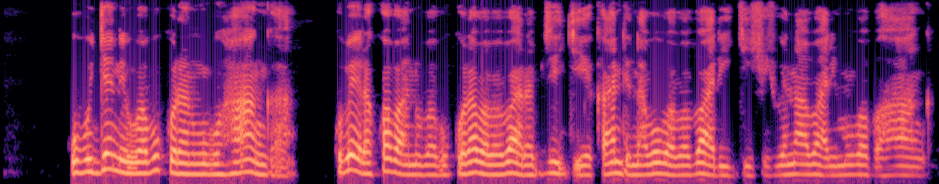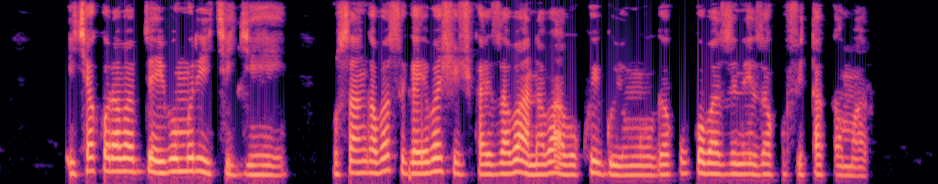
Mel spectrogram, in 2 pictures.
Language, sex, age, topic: Kinyarwanda, female, 18-24, education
